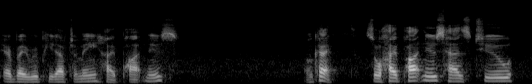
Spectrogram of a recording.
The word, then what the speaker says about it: hypotenuse: s e together though we don't say hypotenuse we pronounce it all together smoothly hypotenuse right everybody repeat after me hypotenuse okay so hypotenuse has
